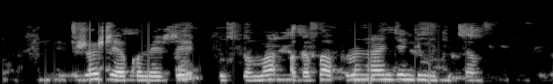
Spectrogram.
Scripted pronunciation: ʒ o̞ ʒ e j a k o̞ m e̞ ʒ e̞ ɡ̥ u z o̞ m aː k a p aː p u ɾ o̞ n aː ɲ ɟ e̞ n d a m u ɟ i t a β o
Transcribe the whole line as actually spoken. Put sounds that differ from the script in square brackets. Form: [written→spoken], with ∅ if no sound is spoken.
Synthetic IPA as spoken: ʒ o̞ ʒ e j a k o̞ m e̞ ʒ e̞ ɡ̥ u [z→s] o̞ m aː [k→ɡ] a p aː p u ɾ o̞ n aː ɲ ɟ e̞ n d [a→i] m u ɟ i t a β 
